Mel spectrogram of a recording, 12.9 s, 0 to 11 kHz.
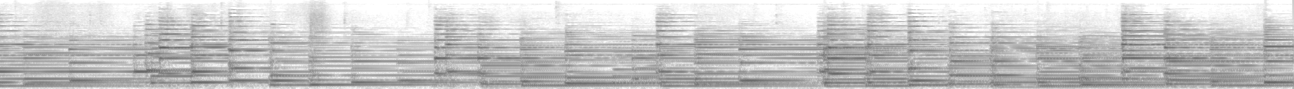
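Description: Yamaha U3M upright piano being played: a flowing melody over sustained chords, with new notes struck several times a second. The piano is a little off and due for a tuning.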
